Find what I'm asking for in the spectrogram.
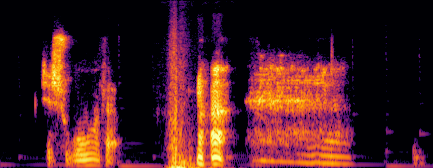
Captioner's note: chuckles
